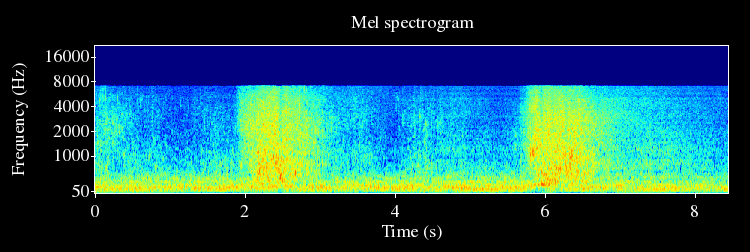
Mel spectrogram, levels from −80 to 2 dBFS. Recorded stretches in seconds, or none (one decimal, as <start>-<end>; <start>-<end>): 0.0-4.6; 6.2-6.8

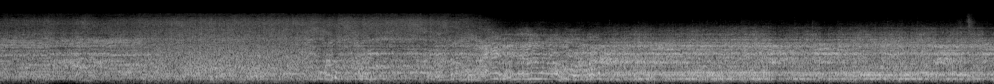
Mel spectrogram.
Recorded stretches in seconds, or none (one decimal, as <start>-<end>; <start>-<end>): 0.0-0.5; 1.1-3.1; 6.0-9.9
